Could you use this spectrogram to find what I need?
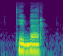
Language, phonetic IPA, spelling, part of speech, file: Polish, [ˈtɨbɛr], Tyber, proper noun, LL-Q809 (pol)-Tyber.wav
